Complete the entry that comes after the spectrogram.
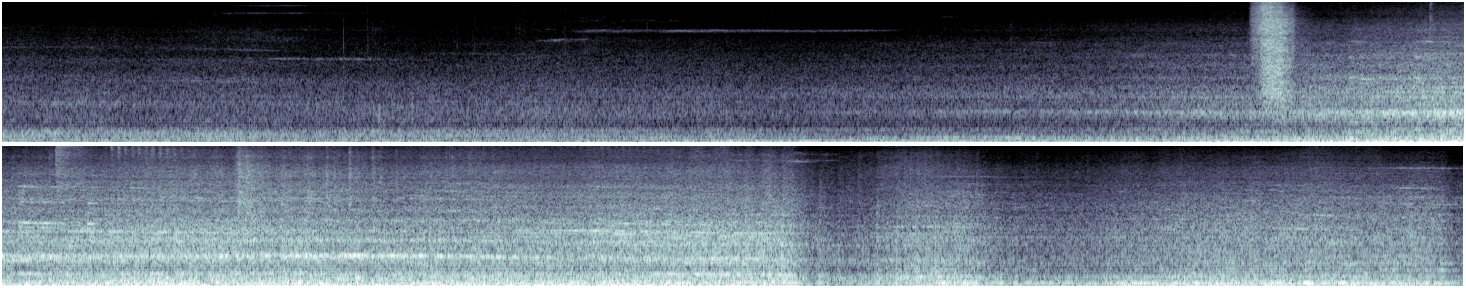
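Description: BNSF freight train passing: its diesel locomotives grow louder on approach and are loudest for several seconds from about halfway through. The sound drops off suddenly as they go by, leaving the steady rolling of double-stacked intermodal container cars on the rails.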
